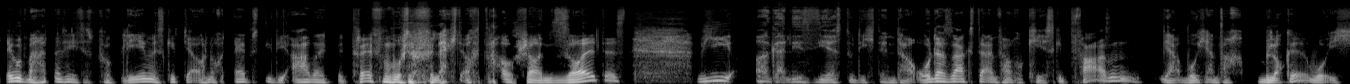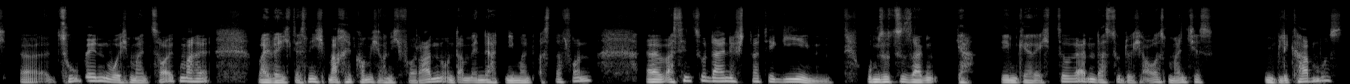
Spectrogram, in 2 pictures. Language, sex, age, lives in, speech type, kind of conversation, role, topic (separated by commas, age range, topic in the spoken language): German, male, 50-54, Germany, conversation, podcast, host, Wie gehst du mit Benachrichtigungen um?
